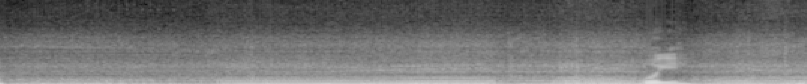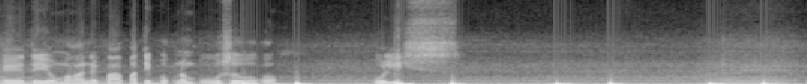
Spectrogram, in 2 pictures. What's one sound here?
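A motorcycle engine hums and revs while riding.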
